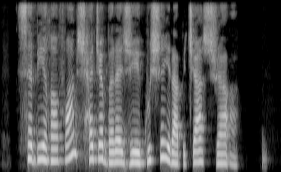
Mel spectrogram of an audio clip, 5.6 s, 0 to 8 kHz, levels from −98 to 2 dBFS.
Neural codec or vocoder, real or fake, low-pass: codec, 16 kHz, 8 kbps, FreqCodec, larger model; fake; 7.2 kHz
